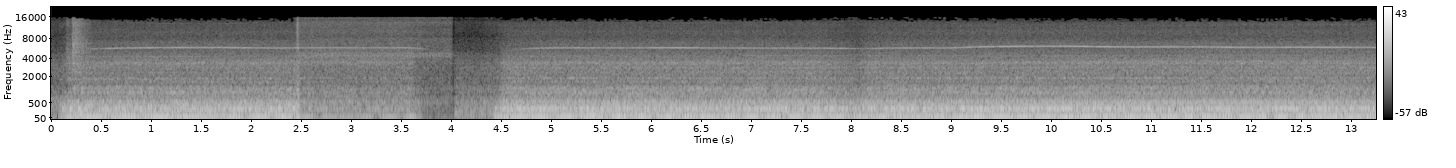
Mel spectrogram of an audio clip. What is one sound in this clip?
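A diesel truck engine drones while cruising on a highway.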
